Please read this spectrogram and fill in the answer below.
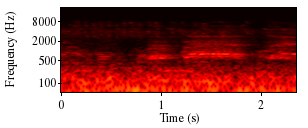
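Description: A chicken calling: one drawn-out call that starts a little under a second in, heard over a steady low rumble.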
